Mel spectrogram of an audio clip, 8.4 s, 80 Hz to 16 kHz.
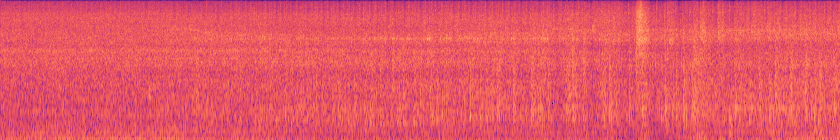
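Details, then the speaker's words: Audi R8 with an injector-circuit misfire fault, restarted after swapping injectors 1↔2 and 3↔4 to see whether the fault moves: a lumpy, uneven cold idle with irregular thuds. A misfire, cause not yet confirmed. "Well, it sounds rubbish."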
